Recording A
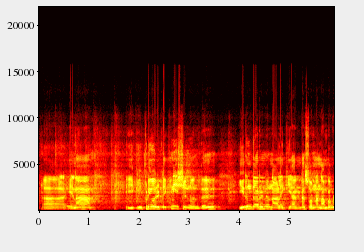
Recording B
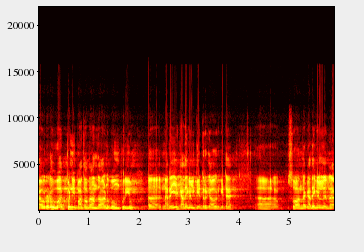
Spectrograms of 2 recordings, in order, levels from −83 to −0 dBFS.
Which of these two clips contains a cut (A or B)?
B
